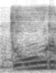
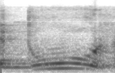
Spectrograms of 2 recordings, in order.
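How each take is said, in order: First: Said in the usual way. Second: दूर said "doo-ra", र voiced fully; long दू, then a complete "ra" in दूर; full final र. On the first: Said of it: "दूर नहीं बोलेंगे". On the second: Shown as a demonstration. Teacher correcting students on दूर, full final र. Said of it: "र को पूरा बोलेंगे".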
